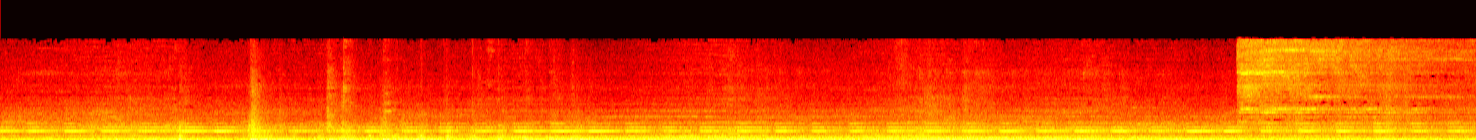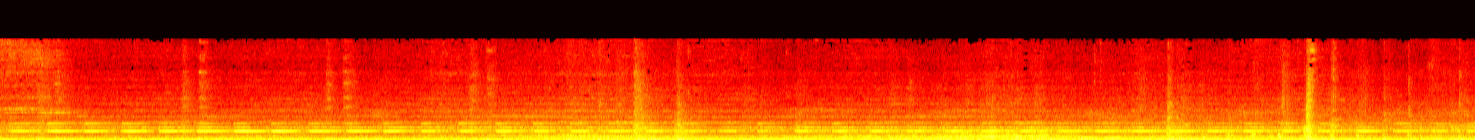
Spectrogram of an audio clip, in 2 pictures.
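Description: Container freight train passing at speed: a steady rumble of wagons and wheels, with sharp clicks as wheels cross rail joints. A steady high tone runs underneath, and a high hiss comes in for about three seconds near the middle.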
